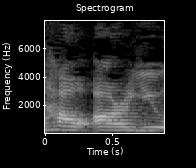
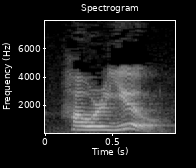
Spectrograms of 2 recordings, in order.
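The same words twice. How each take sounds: First: Each word is said separately and clearly. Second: The words run together into one quick unit. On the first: "bukan how are you lagi" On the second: "lebih ke how are you"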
